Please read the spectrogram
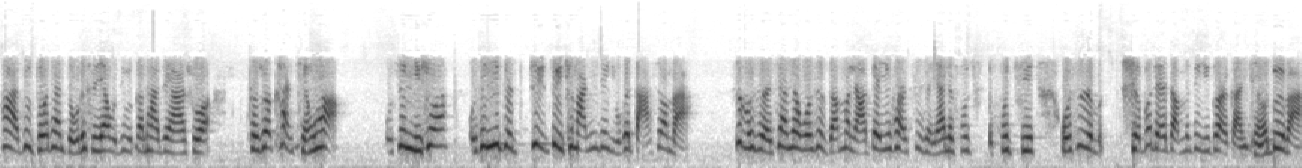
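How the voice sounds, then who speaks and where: High-pitched and very fast, a woman's voice moves with ordinary pitch variation. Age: 60s. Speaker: caller, retiree. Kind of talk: casual chat.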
